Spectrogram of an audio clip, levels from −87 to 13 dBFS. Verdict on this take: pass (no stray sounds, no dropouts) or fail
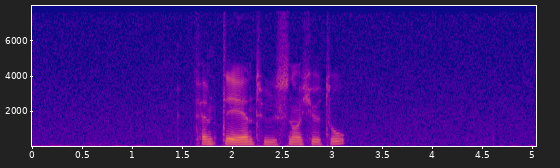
pass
